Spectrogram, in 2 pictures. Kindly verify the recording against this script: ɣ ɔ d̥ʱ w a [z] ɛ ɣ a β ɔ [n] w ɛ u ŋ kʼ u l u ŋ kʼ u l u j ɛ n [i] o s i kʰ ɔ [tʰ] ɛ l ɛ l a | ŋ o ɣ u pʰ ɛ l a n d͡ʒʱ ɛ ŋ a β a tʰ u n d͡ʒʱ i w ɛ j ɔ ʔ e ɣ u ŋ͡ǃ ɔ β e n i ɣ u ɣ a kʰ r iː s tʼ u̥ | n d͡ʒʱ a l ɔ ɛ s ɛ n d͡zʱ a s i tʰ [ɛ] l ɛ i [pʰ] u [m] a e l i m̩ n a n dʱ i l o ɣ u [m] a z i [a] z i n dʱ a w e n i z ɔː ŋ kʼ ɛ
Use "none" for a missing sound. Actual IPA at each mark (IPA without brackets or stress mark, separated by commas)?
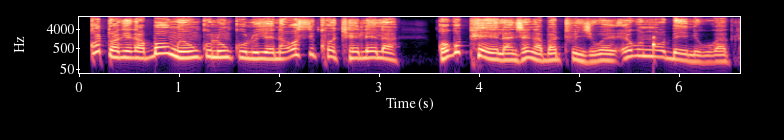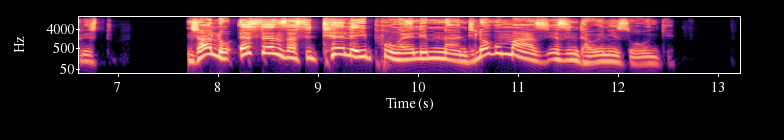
ɣ, ŋ, a, kʰ, ɛ, pʰ, ŋ, m, e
